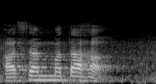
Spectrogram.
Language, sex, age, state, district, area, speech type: Sanskrit, male, 30-45, West Bengal, North 24 Parganas, urban, read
